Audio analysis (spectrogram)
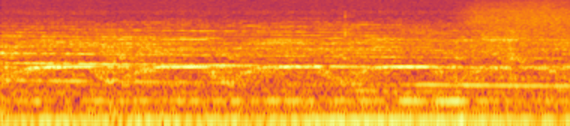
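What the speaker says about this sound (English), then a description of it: "They got Santa Claus on top of a fire truck, bruh. Just with the sirens blasting." A fire truck carrying Santa Claus passes on a residential block, its siren wailing steadily over a low engine rumble for about three seconds.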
